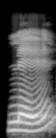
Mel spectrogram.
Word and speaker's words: lee: Lee libros. Okay, so it's slightly difficult to pronounce that one, that double E, so it's lee. So you can almost hear the double E there, okay, rather than just saying le.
